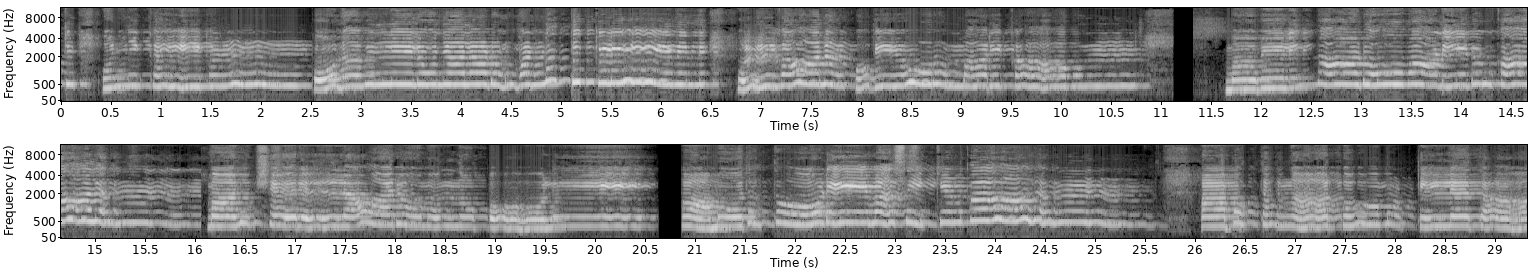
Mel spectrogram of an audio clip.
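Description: Background music: a woman singing a melodic song in long phrases, with short breaks about eleven and twenty-one seconds in.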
